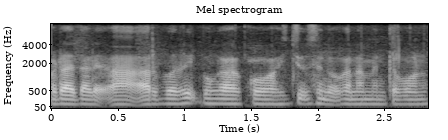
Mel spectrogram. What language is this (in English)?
Santali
